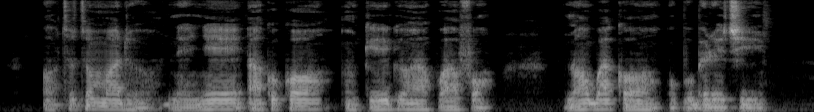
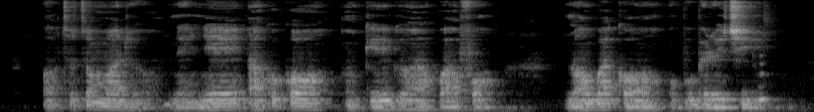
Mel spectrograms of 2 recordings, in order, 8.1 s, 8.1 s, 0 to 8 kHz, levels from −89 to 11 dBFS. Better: first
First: none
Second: background sound (Wind instrument, woodwind instrument); 6 dB below the speech // room echo; dies away in 0.4 s

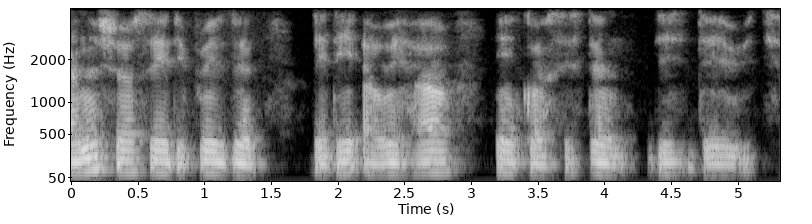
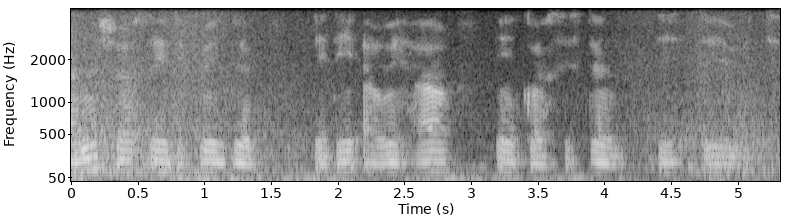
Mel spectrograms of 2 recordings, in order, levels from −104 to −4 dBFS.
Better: first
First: none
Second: background sound (Waves, surf); 8 dB below the speech

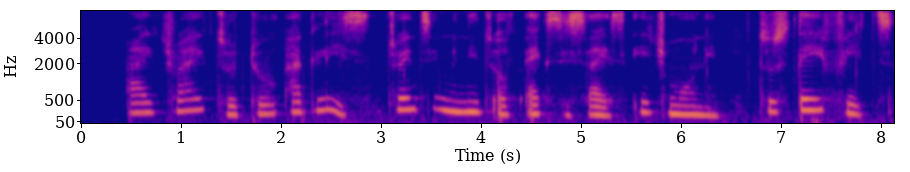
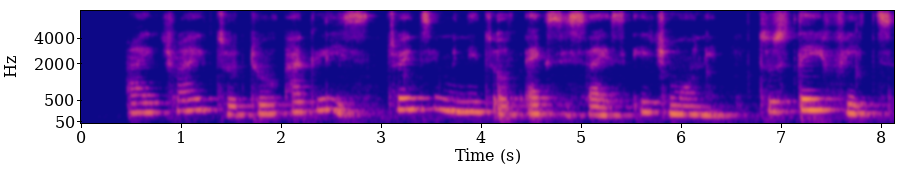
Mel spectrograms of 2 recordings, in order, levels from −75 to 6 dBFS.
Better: first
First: none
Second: room echo; dies away in 0.5 s

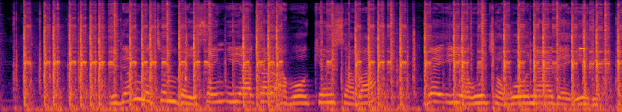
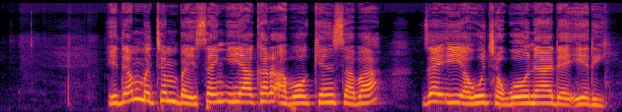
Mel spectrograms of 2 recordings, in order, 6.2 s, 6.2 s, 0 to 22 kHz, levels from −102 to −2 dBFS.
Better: second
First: background sound (Typewriter); 5 dB above the speech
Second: none

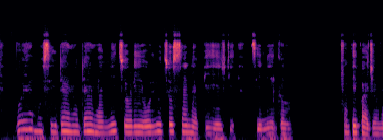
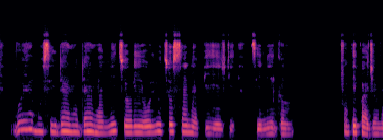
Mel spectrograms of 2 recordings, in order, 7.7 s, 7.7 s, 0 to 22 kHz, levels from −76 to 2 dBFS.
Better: second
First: noise reduction (neural mask model RNNoise)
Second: none

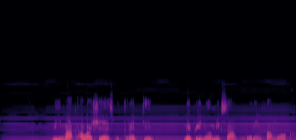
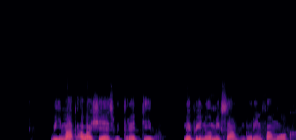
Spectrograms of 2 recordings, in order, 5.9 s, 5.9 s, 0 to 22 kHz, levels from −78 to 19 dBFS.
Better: second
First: background sound (Bowed string instrument); 16 dB below the speech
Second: none

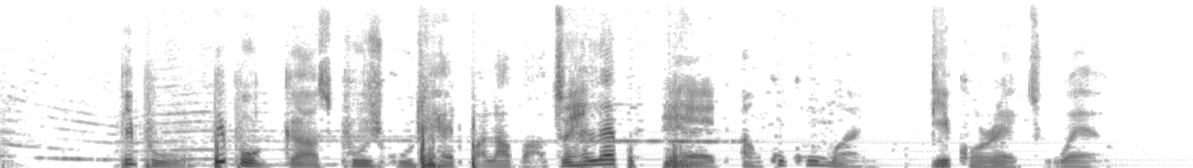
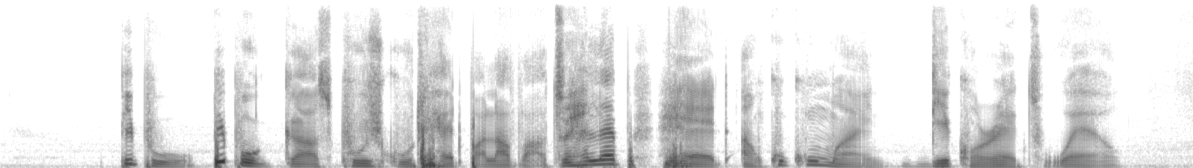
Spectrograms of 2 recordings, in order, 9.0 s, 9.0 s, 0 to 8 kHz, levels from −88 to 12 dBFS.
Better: second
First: noise reduction (classical method spectral subtraction)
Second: none

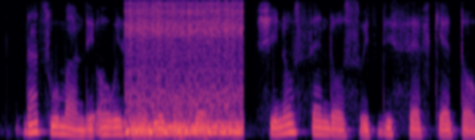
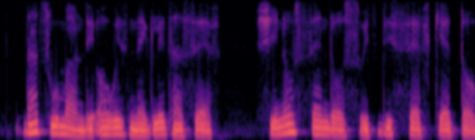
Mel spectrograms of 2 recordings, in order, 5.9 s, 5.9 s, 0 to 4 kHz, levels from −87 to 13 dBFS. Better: second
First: background sound (Strum); 5 dB above the speech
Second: none

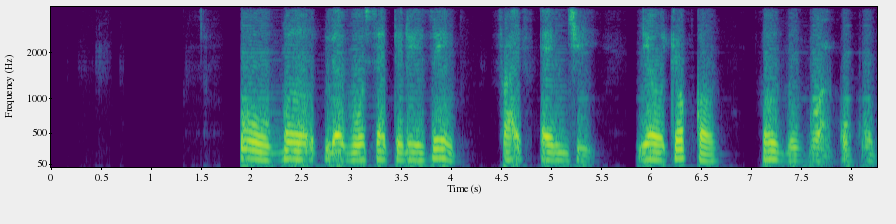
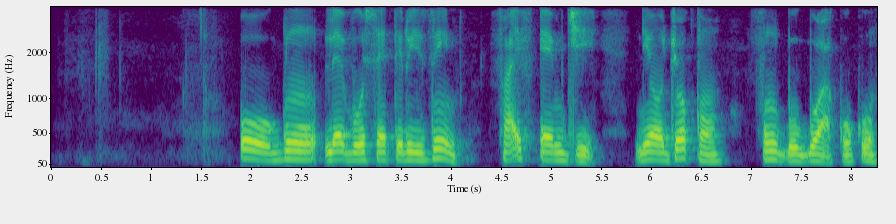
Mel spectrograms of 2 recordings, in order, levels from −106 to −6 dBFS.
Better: second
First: noise reduction (neural separator model SepFormer WHAMR!)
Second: none

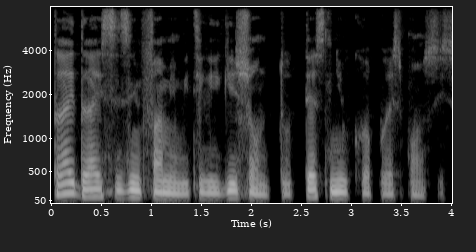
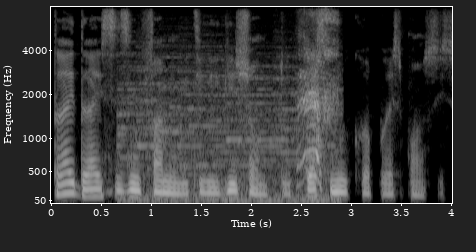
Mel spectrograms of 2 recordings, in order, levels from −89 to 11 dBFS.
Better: first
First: none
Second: background sound (Sneeze / Church bell); 6 dB below the speech

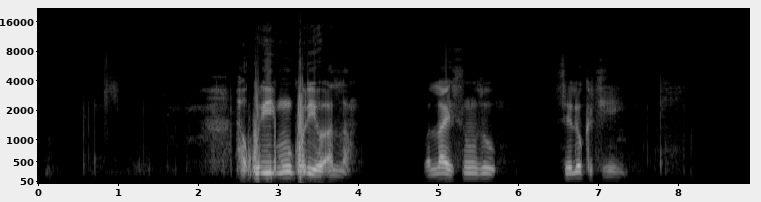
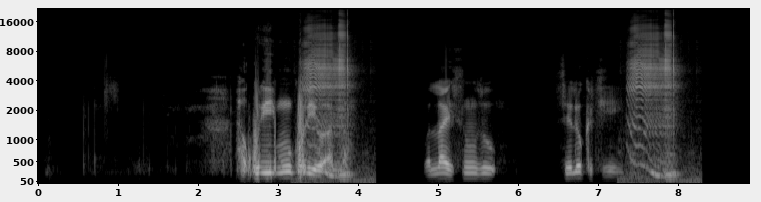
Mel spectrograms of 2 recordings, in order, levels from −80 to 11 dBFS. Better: first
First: none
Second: background sound (Squeak / Cupboard open or close); as loud as the speech

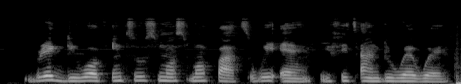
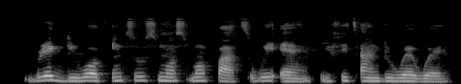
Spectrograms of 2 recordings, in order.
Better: second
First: background sound (Alarm); 15 dB below the speech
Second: none

